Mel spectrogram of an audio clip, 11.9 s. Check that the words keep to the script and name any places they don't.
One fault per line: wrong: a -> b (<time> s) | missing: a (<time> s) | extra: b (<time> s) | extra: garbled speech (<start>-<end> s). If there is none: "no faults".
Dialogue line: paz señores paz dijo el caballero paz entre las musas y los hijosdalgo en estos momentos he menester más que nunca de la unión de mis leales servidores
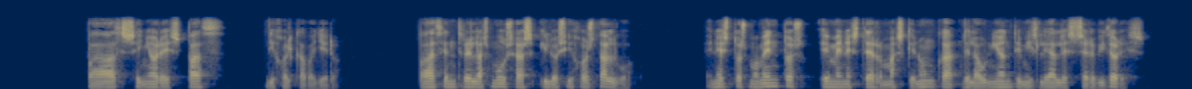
no faults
